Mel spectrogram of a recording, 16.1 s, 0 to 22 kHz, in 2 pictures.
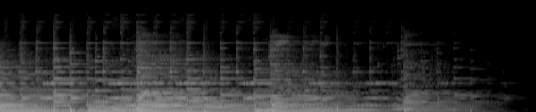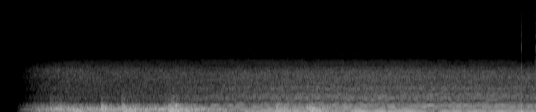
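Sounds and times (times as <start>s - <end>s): loud low rumble: 8.4s - 16.0s.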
